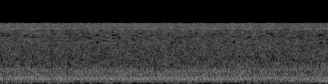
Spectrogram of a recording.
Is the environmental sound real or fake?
fake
